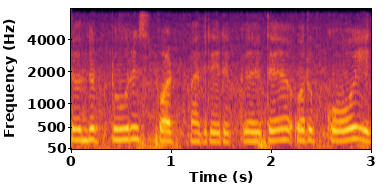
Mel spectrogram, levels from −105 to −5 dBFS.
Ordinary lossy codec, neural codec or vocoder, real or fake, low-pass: none; codec, 16 kHz, 8 kbps, FreqCodec, smaller model; fake; 7.2 kHz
